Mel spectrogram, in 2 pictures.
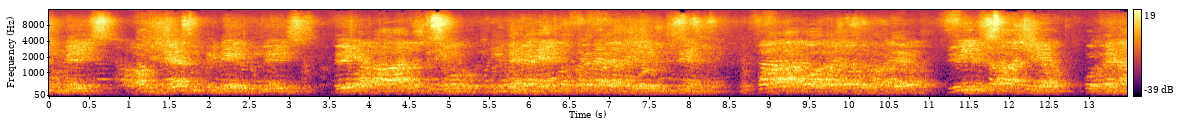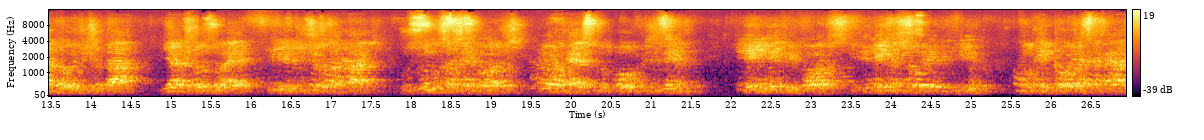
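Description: A young woman reads aloud calmly through a microphone and loudspeaker.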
